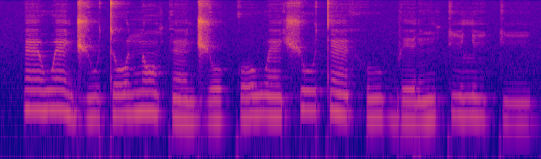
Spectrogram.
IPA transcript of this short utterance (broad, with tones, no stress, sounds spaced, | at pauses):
ɛ̃˦ w ɛ̃˦˨ d͡ʒ u˨ t o˨˦ n ɔ̃˦˨ k ɛ̃˨ d͡ʒ o˨ k o˨˦ w ɛ̃˧ ʃ u˦ t ɛ̃˦˨ h u˧ b e˨ ɾ ĩ˨˦ k i˦ l i˦˨ k i˧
